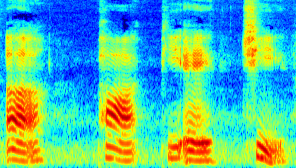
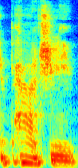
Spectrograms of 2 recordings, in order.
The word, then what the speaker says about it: Apache: Apache. Apache. I thought it was Apachi.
